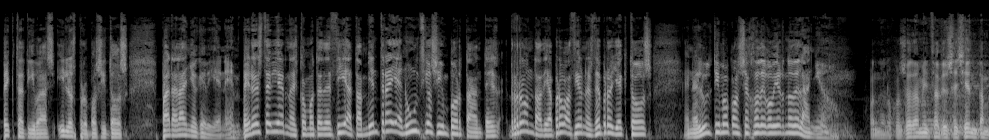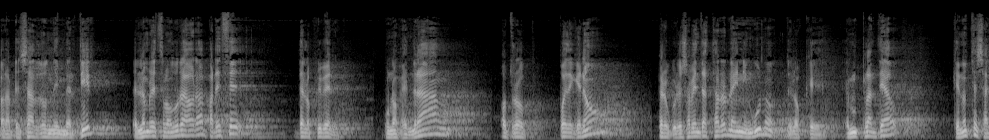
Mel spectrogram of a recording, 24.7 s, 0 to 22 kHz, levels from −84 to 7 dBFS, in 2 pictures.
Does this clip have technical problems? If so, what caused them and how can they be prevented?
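No, nothing in the clip points to a technical fault, so there is no cause to trace and nothing to prevent.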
